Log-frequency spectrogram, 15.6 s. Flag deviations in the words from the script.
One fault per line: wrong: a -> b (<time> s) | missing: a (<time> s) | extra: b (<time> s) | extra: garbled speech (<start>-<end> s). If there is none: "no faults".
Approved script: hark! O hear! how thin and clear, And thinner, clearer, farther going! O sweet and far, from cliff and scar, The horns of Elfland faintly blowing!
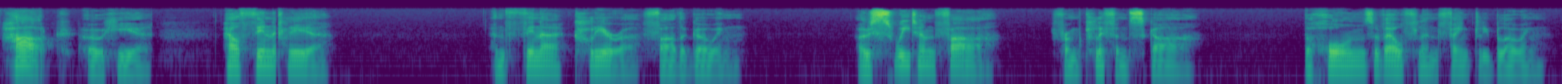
missing: and (2.7 s)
